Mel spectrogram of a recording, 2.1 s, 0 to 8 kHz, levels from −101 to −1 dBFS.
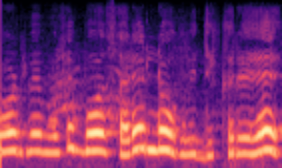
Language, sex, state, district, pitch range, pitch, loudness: Hindi, male, Himachal Pradesh, Shimla, 275-335 Hz, 315 Hz, -14 LUFS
